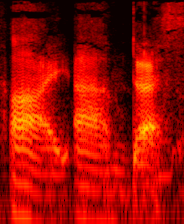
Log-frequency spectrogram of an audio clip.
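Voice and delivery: slow, dark cry of doom; deep movie voice. Pretend. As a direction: boom it out like a villain. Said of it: "act jy nou hierdie snaakse voice".

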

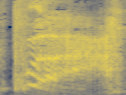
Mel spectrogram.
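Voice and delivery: drawn-out yuck noise; a long, revolted "bleurgh"; disgusted noise. Acted. Dog narrator recoils at smelly cat food, disgusted noise.

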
